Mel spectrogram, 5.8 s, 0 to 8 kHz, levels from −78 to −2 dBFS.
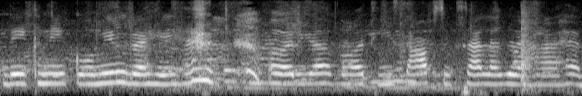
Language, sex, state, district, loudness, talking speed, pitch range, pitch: Hindi, female, Bihar, Kaimur, -16 LUFS, 145 wpm, 270-285 Hz, 275 Hz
